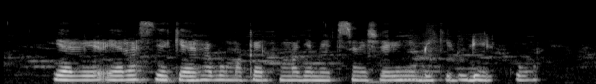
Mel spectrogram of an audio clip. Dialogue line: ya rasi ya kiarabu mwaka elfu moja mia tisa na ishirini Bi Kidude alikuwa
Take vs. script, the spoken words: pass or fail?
pass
